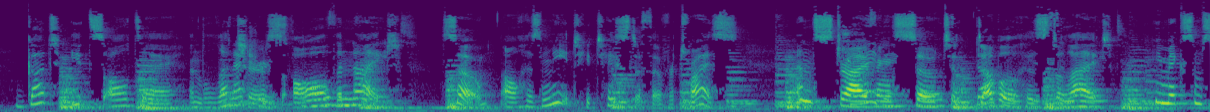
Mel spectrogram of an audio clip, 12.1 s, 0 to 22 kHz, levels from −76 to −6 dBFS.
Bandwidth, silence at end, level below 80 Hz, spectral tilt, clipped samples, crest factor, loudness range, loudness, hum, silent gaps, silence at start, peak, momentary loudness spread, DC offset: 18.5 kHz; 0 s; -50 dBFS; -4.5 dB/octave; under 0.1%; 20 dB; 5 LU; -23 LUFS; none; none; 0.15 s; -4 dBFS; 10 LU; under 0.1%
